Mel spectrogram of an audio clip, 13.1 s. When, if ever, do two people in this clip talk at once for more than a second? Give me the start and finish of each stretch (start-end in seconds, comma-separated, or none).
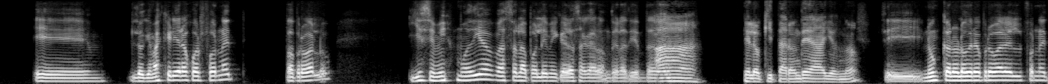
none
